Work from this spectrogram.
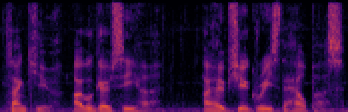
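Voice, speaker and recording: A man's voice: medium pitch, moderate pace, a bit bright, slight background noise, lightly acted. A man playing a courteous, composed noble envoy in video game cutscene dialogue. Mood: calm, polite.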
